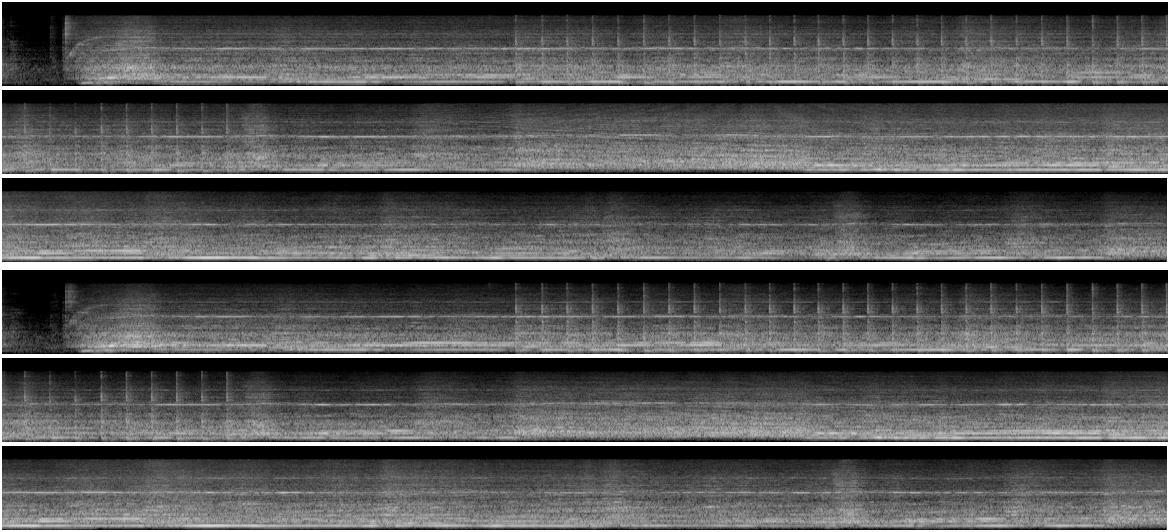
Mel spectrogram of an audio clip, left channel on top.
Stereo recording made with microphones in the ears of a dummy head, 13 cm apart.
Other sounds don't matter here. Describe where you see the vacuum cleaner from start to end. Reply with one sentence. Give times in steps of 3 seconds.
You can hear the vacuum cleaner on the left from 0 s and on the right from 24 s.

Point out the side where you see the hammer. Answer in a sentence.
You can hear the hammer in the centre.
